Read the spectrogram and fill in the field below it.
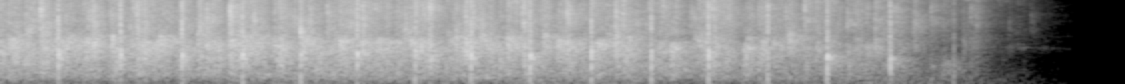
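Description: A man claps his hands in applause, which fades away.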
